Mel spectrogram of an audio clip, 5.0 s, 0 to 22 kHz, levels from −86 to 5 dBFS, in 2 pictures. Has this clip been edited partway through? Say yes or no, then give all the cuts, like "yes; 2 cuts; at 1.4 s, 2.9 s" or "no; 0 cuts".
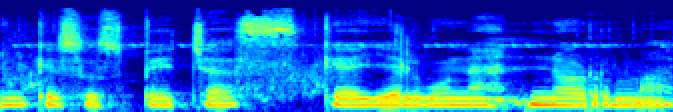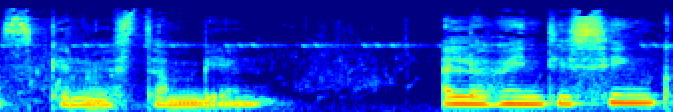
yes; 1 cut; at 4.1 s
